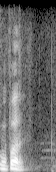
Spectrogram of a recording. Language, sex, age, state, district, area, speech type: Hindi, male, 60+, Uttar Pradesh, Jaunpur, rural, read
